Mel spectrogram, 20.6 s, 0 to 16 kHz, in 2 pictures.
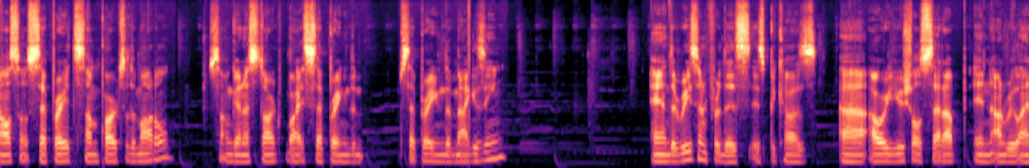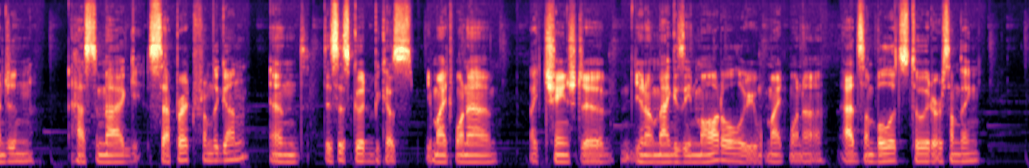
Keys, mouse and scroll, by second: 2.0 shift+middle click, 3.4 scroll up 1, 4.0-5.1 scroll down 1, 5.2 shift+middle click, 5.8 scroll up 1, 6.3 scroll down 1, 6.6 shift+middle click.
